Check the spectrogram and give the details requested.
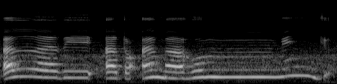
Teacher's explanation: ada mim sukun bertemu dengan mim, bertemu dengan hurufnya sama, maka dibaca gunnah, yaitu pembacanya yaitu idgham mutamatsilain ataupun idgham mimi.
